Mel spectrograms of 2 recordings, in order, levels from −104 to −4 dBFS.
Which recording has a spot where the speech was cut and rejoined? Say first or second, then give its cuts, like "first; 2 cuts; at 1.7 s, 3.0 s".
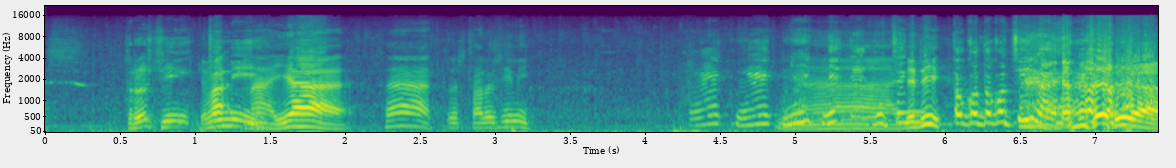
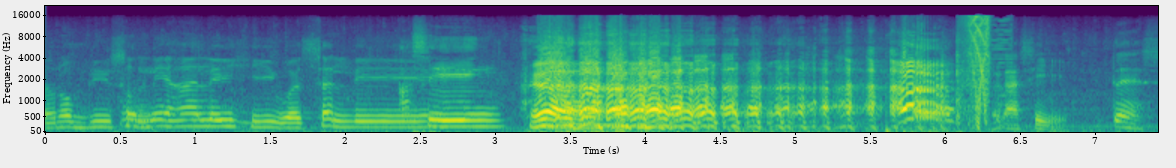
second; 1 cut; at 6.2 s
